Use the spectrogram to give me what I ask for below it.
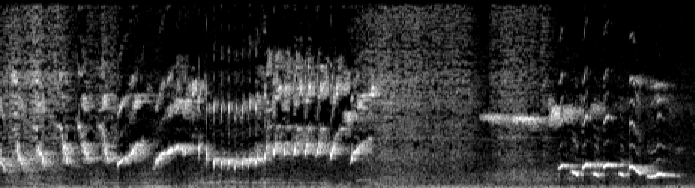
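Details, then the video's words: Oriental magpie-robin that picked up white-rumped shama song as a youngster, delivering rapid trills, looping rolled whistles, a sustained high pure whistle, then descending slurred notes, over a low continuous hum. "Kacer gacor ngeplong isi an murai"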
